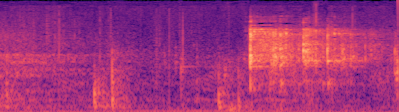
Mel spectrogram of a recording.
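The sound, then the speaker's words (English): Glassware clinking while a drink is mixed: light clatter gives way to a few bright, ringing clinks, faint and without voices. “How about mixing us a drink? Sure.”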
